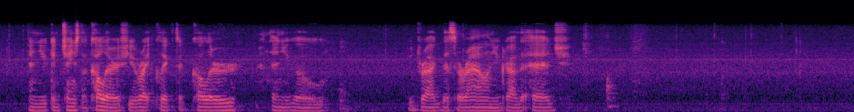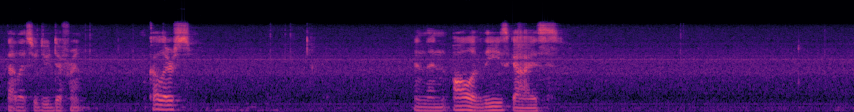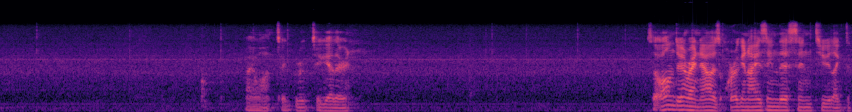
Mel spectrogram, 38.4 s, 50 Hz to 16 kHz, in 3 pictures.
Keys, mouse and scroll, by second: 0.8 right click, 5.7 click, 13.3 click, 13.9 click, 17.5-18.3 scroll down 1, 18.3 scroll down 2, 20.4 click, 23.5-25.1 scroll down 1, 25.1 click, 30.7-31.7 scroll down 2, 31.7 middle click, 32.8 click, 33.4 click, 35.0 click.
